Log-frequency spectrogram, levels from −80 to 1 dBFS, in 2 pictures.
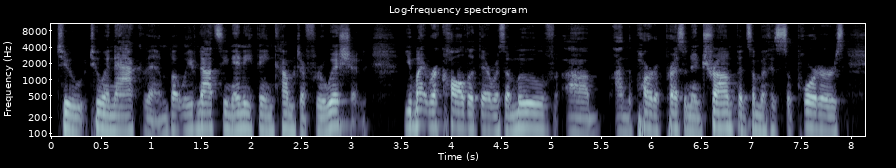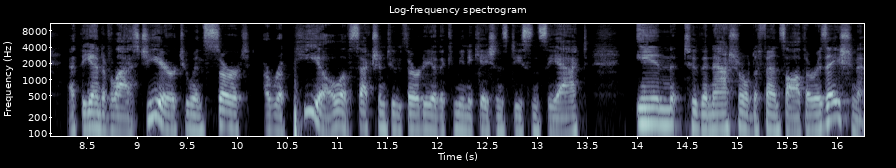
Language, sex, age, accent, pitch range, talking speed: English, male, 30-49, American, 110-130 Hz, 205 wpm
